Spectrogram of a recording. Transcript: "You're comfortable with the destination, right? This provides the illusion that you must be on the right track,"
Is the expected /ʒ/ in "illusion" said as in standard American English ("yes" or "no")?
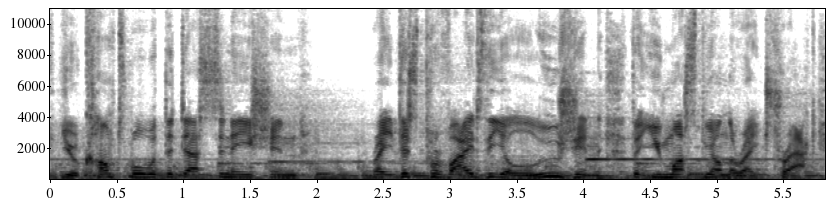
yes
